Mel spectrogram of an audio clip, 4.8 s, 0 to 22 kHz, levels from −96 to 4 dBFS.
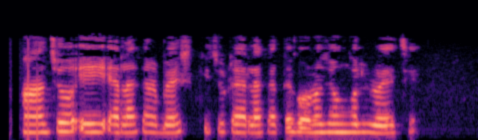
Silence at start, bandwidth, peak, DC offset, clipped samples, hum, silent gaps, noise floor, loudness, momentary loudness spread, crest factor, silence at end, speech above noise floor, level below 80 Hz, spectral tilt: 0.2 s; 7.8 kHz; -2 dBFS; under 0.1%; under 0.1%; none; none; -68 dBFS; -17 LUFS; 8 LU; 16 dB; 0.65 s; 52 dB; -58 dBFS; -4 dB/octave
